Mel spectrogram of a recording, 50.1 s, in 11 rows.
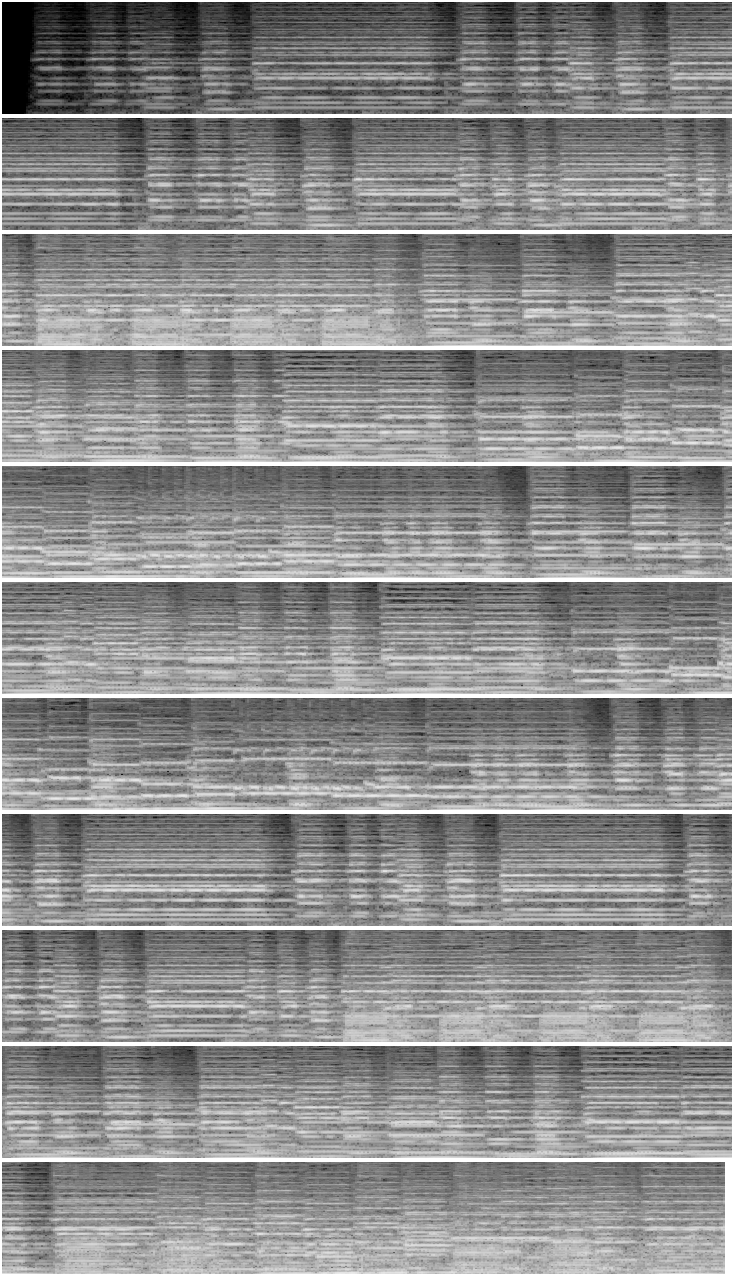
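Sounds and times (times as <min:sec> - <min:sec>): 
Dutch street barrel organ playing: 0:00.8 - 0:50.1.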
